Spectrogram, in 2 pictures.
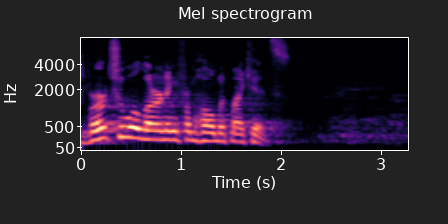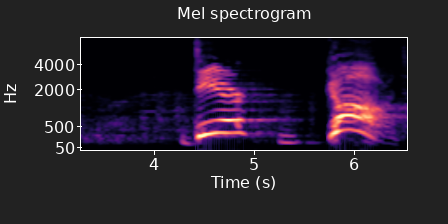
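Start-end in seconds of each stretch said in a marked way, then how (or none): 4.4-6.4 loud, high plea to heaven; exasperated cry. Real, not acted. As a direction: throw it up to heaven in despair. Exasperated cry about kids' schooling.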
